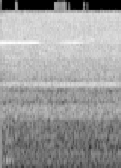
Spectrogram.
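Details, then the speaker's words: Dental high-speed handpiece on a new dental cart during setup, with coolant water being turned up to a swirl off the bur: steady high-pitched continuous whine. "and we'll just start turning the water up just a little bit little more than that now we're getting nice swirl coming off of the bur just like so"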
